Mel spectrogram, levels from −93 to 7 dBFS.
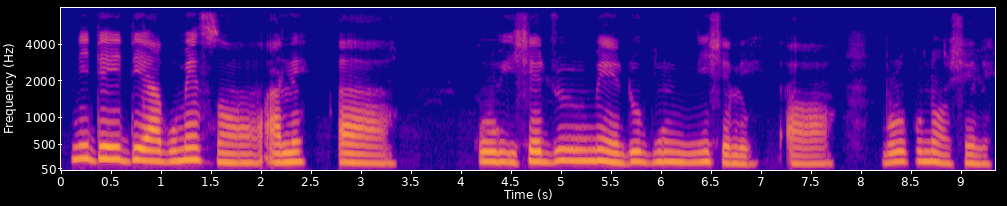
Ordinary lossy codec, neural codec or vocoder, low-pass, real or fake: none; vocoder, 44.1 kHz, 80 mel bands, Vocos; 7.2 kHz; fake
